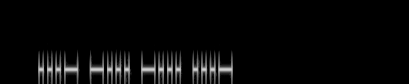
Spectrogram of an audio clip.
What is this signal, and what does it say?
Morse code, heard as a keyed tone, about 28 wpm, 700 Hz. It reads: VBBV
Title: All Cut Numbers - 4-Digit 28wpm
